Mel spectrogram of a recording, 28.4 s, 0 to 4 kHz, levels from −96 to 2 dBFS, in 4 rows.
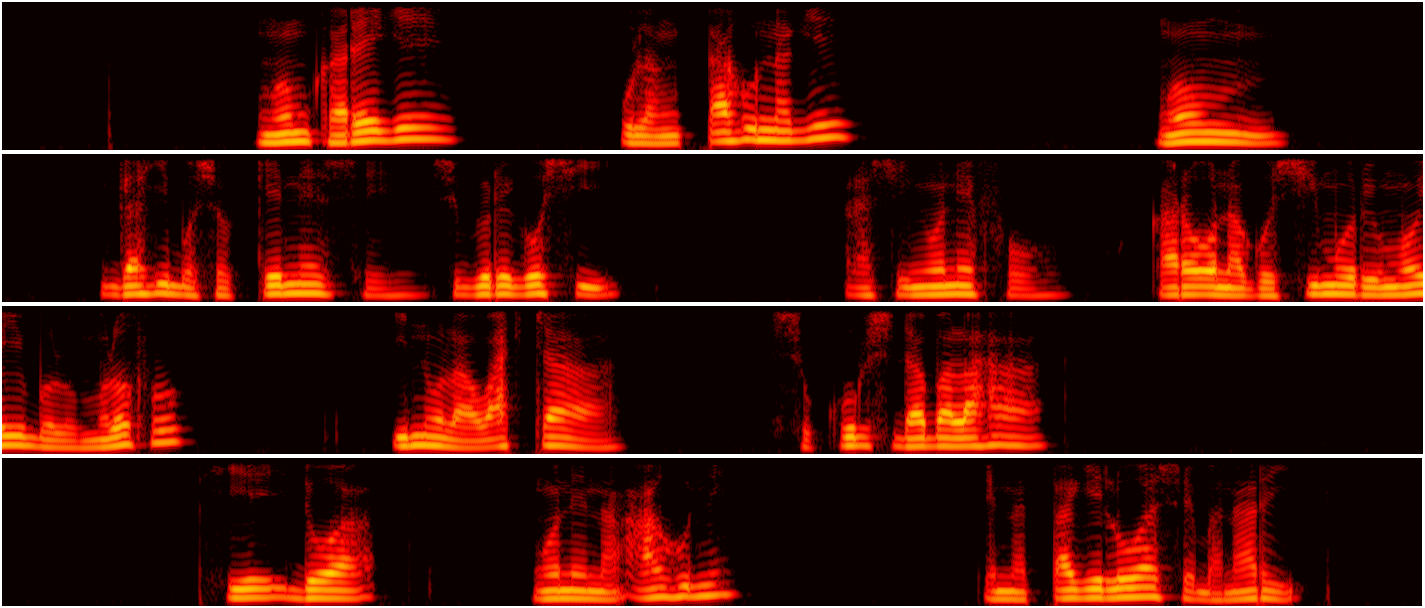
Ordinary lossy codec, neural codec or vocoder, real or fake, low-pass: none; none; real; 3.6 kHz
